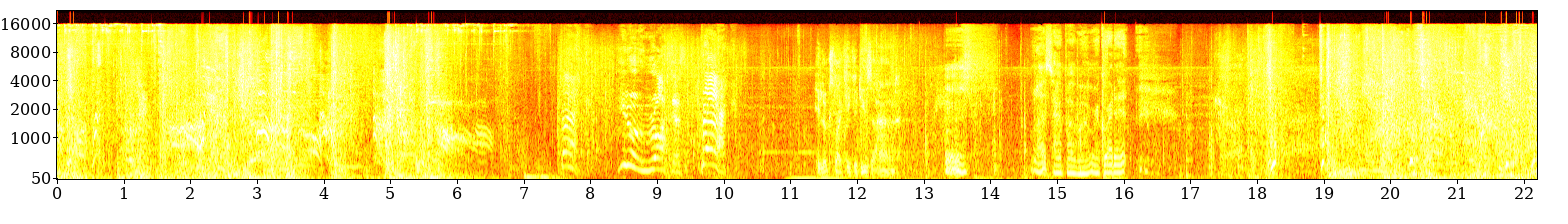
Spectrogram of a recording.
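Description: Blades clash and thud in a fight.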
